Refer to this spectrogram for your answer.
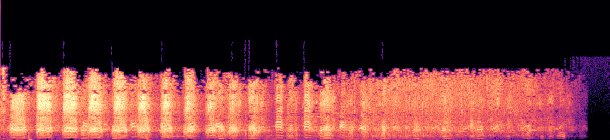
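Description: Ducks quack over and over in a rapid, overlapping chorus at Saint-Avertin, loud at first, then thinning out slightly before stopping abruptly near the end.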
